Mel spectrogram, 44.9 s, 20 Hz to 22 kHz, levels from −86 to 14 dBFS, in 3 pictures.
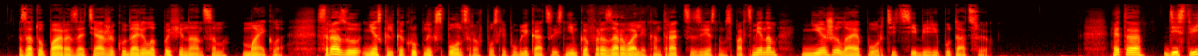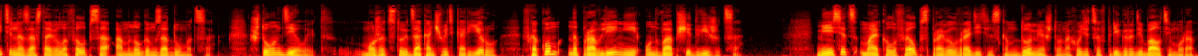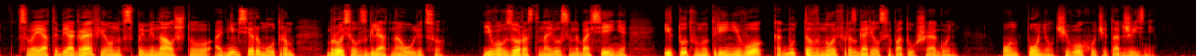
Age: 30-49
